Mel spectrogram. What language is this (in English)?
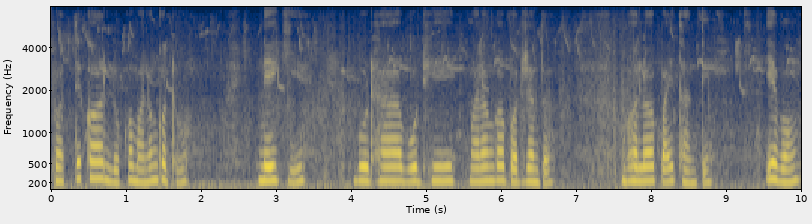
Odia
